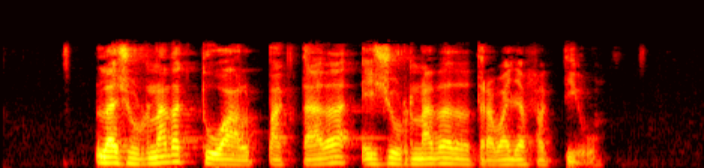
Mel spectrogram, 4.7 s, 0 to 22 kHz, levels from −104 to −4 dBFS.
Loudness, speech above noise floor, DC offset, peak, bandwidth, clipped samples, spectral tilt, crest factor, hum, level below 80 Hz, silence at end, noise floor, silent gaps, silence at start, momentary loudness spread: -29 LUFS; 45 dB; under 0.1%; -8 dBFS; 8 kHz; under 0.1%; -4 dB/octave; 22 dB; none; -68 dBFS; 0.75 s; -74 dBFS; none; 0.45 s; 13 LU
